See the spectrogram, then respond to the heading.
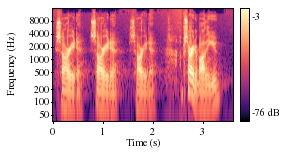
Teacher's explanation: Because the word to is not stressed, you have the sound, the short sound. And because the T in to is between vowels, it changes to a fast D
